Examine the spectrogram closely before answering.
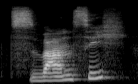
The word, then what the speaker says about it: zwanzig: It's always that soft CH sound right like we talked about in the pronunciation video so that we have zwanzig, dreißig, vierzig, fünfzig, sechzig,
